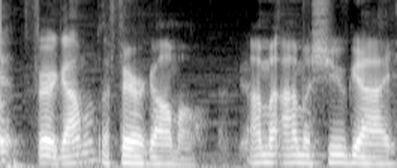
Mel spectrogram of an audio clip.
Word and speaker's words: Ferragamo: A Ferragamo.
